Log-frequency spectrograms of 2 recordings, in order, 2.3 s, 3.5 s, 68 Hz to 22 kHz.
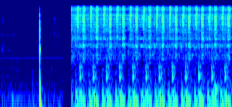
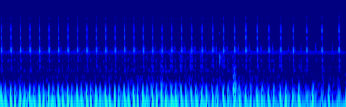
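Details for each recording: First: Small Stuart model steam engine run on air on a plywood bench: quick even chuffing about twelve beats a second with a knock each stroke, from poor balance, amplified by the bench; still slightly stiff, new. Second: Small Stuart model steam engine running on 2 psi with valves nearly closed: light even chuffs about three or four a second, turning over smoothly and slowly.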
